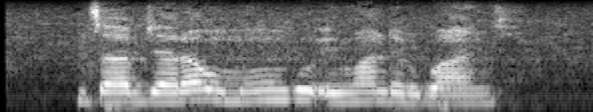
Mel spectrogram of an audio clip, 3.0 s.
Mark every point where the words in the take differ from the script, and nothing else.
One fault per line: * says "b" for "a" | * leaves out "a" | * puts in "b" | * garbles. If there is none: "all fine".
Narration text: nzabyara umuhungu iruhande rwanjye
all fine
